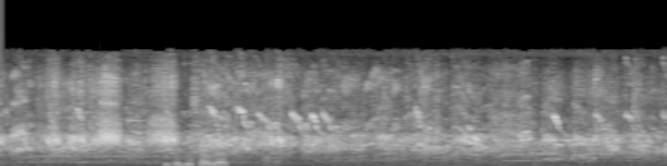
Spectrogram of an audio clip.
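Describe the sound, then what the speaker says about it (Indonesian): Golden myna birds for sale in a bird shop chirp and whistle in a steady busy chorus of high calls, with someone talking over them. "ada penambakan stok burung golden mina juga"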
